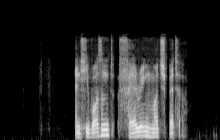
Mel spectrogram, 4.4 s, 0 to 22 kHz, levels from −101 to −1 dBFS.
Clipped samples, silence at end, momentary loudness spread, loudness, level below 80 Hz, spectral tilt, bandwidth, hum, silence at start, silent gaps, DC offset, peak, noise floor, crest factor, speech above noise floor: under 0.1%; 0.8 s; 9 LU; -16 LUFS; -58 dBFS; -5.5 dB/octave; 7.8 kHz; none; 1.5 s; none; under 0.1%; -2 dBFS; -78 dBFS; 16 dB; 63 dB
